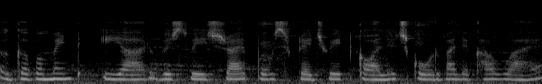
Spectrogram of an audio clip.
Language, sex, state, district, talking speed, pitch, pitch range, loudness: Hindi, female, Chhattisgarh, Korba, 75 wpm, 240 Hz, 230-245 Hz, -37 LUFS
